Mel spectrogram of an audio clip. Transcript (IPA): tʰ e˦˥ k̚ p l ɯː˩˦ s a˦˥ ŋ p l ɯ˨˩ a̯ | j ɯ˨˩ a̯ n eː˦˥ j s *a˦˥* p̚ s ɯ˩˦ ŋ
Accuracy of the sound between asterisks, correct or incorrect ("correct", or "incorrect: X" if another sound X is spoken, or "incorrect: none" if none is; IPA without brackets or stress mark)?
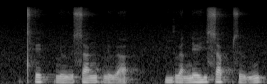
correct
